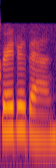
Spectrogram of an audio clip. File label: Greater Than, female voice; TalkingKeys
